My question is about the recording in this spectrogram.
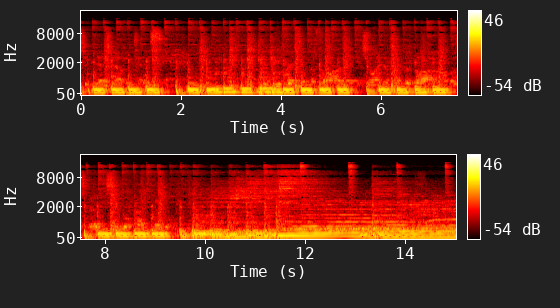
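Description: Live rock band with electric guitar and bass playing a riff of short repeated low notes broken by brief gaps. About ten seconds in, the band swells into sustained chords with cymbal hits.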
